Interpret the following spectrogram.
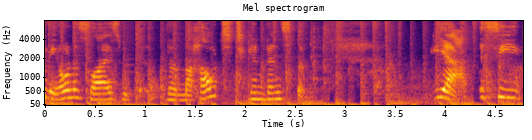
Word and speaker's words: mahout: Pronunciation. We have Google. It's here. Let's do it. Mahot. Mahout. Okay. Mahout.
